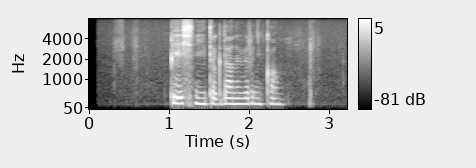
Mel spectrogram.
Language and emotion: Russian, neutral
